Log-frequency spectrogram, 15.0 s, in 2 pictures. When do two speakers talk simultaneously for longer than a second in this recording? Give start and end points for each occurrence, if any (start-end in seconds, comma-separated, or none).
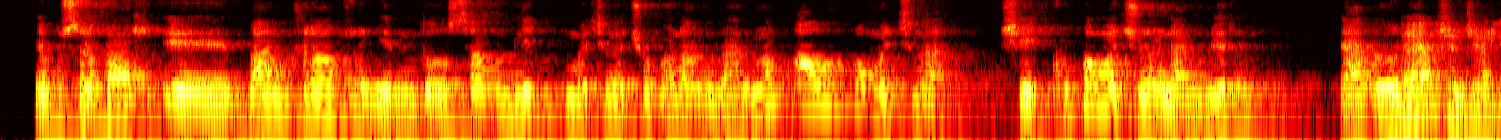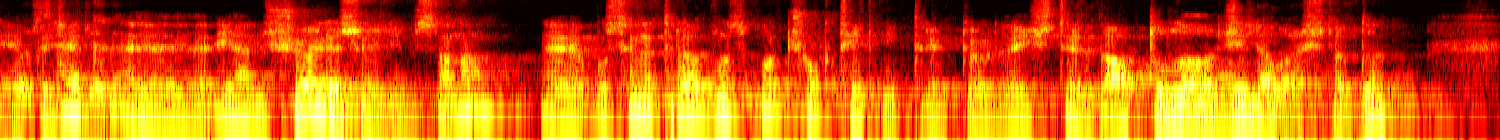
6.9-8.2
